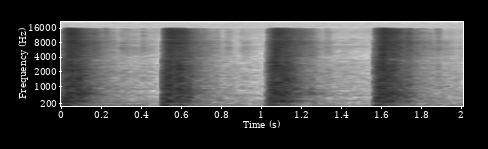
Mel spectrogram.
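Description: Four sharp knocks about half a second apart, each dying away quickly: soap-making gear, such as the filled loaf mould or a utensil, knocked against the work surface.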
